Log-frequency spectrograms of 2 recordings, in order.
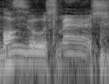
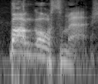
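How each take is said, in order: First: Slow dumb brute growl; Hulk smash voice. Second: High, loud brute roar; Hulk smash shout. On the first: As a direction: say it like a lumbering Hulk. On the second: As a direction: bellow it like an angry Hulk. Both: Pretend. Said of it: "I just wanna hear bon".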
